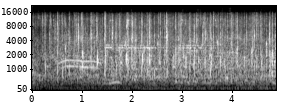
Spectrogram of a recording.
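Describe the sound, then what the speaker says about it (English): An audience at a school annual prize day applauds steadily, a dense, continuous patter of many hands filling the room, with faint voices mixed in beneath the clapping. "Children, we all deserve a louder applause, I think so."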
